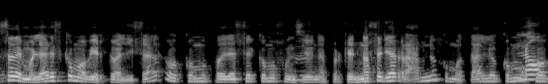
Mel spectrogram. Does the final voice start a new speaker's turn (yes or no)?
yes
